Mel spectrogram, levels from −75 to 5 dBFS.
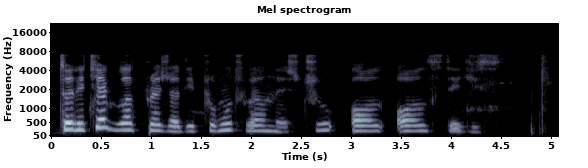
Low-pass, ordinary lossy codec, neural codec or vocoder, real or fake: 7.2 kHz; none; codec, 24 kHz, 6 kbps, HILCodec; fake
